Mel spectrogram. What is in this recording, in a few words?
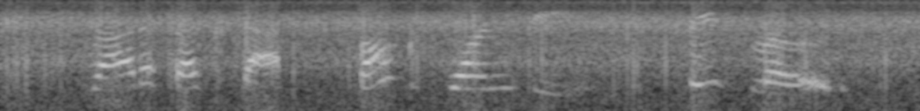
Voice Beacon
